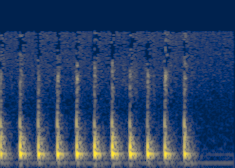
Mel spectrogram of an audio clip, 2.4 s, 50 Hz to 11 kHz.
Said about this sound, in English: This is room 212, all right, but there's no answer. I'll knock again.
